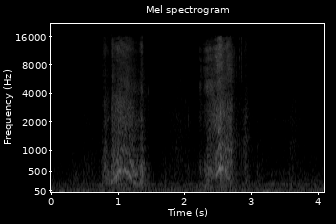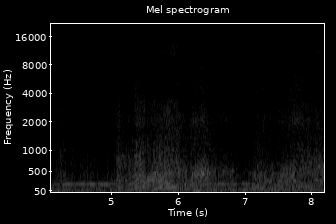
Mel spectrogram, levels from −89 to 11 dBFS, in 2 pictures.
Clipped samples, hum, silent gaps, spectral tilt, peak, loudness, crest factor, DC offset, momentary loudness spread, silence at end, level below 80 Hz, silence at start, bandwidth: under 0.1%; none; none; -3 dB/octave; -32 dBFS; -55 LUFS; 26 dB; under 0.1%; 20 LU; 0 s; -72 dBFS; 0 s; 16 kHz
